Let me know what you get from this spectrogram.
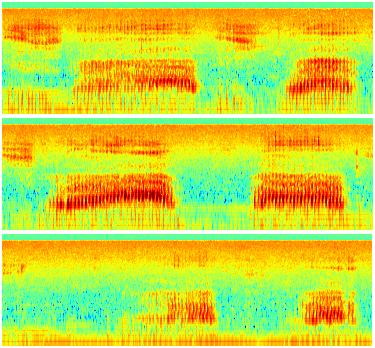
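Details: Cat purring on a bed in a relaxing indoor scene: six or so rasping purr pulses of varying length, regular inhale-exhale rhythm, with a low droning hum in the background.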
